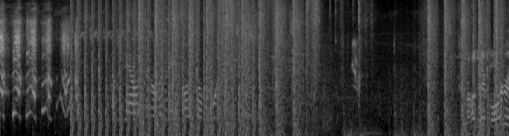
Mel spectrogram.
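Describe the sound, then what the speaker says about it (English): Rapid, continuous automatic gunfire and booming blasts from a Ghost Recon Wildlands battle where mortars are being fired, dense and loud throughout with a brief lull near the end. "Oh, they're mortaring each other."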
